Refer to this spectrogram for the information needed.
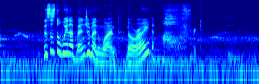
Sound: sighs

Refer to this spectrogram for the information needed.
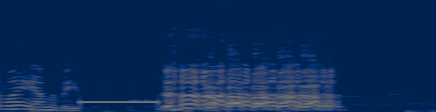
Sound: both laugh

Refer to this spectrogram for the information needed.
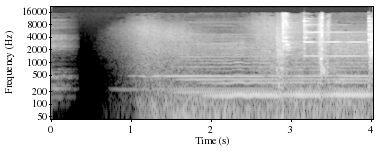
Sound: whoosh, hum; clink, sparkle sounds

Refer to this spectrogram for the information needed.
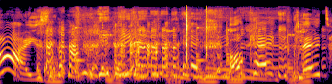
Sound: children giggling

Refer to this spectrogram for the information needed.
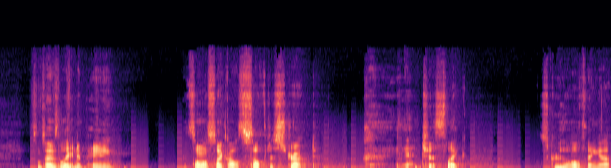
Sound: chuckles

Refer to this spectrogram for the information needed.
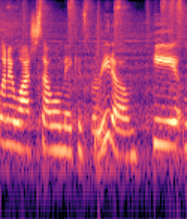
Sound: air whooshing

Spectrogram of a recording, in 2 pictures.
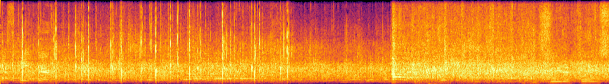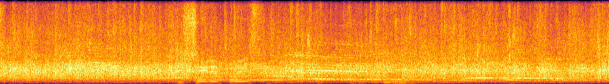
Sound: applause

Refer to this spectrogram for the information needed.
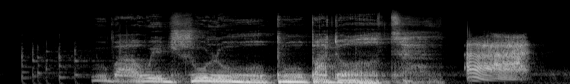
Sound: speaking Huttese

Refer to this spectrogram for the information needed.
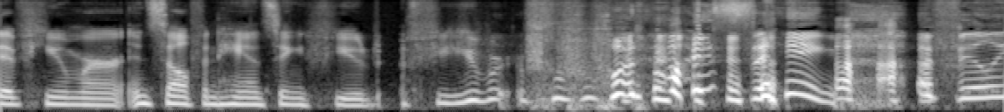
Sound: stutters

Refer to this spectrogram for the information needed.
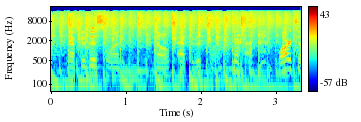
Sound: laughs

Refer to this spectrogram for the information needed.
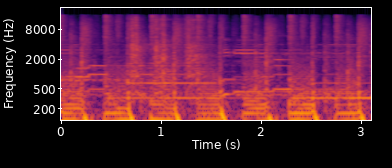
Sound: air-powered rattle gun

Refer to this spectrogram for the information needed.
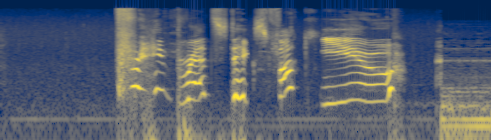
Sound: laugh/crying

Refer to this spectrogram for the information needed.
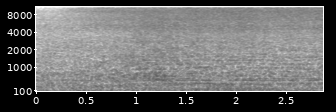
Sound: drone Whirring

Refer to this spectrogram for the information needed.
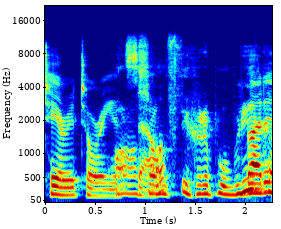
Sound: foreign language

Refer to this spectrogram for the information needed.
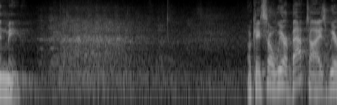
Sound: laughter

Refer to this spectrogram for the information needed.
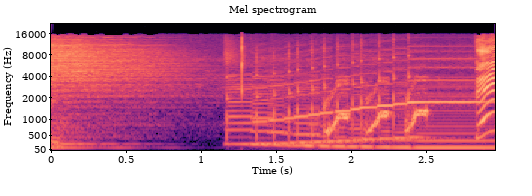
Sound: snaps fingers

